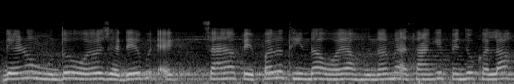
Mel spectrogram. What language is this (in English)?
Sindhi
